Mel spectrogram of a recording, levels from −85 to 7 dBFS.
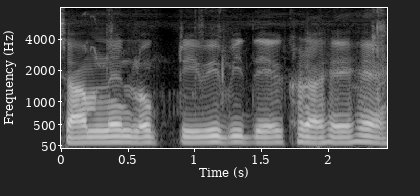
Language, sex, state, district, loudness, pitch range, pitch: Hindi, male, Gujarat, Gandhinagar, -18 LUFS, 120-130 Hz, 125 Hz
